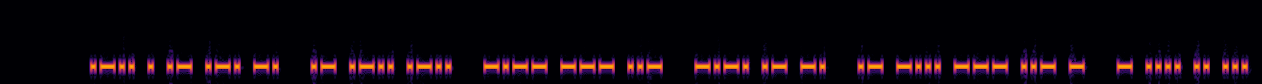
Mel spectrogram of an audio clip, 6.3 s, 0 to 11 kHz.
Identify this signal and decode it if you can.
Morse code, heard as a keyed tone, about 52 wpm, 700 Hz. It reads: LEARN ALL YOU CAN ABOUT THIS
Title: Sentences from Top 1000 Words - Review Part 5 - 50wpm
